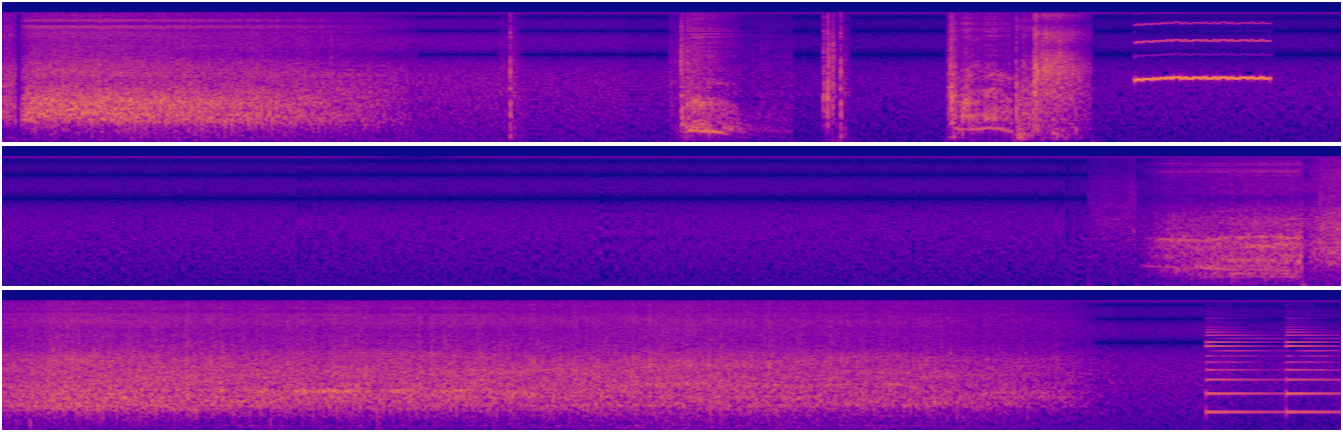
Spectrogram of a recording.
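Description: A crowd roars and cheers in an arena.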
